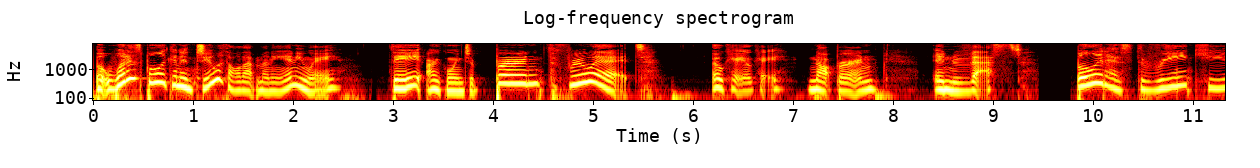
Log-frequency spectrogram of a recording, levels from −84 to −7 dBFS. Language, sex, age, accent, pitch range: Chinese, female, 20-39, American, 190-245 Hz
